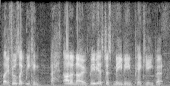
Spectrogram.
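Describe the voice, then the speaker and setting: A man's voice: fairly high pitch, brisk, a bit bright. A man hosting a let's play, reading story dialogue aloud and adding casual commentary. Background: game music.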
